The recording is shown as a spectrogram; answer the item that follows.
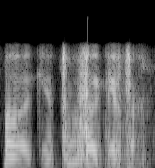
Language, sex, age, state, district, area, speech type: Tamil, male, 18-30, Tamil Nadu, Ariyalur, rural, conversation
